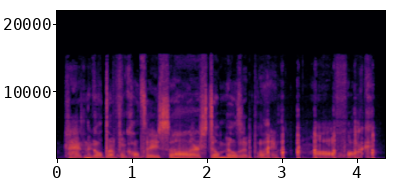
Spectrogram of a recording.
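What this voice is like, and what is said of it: Old man engineer voice, too much mouth. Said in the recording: “your engineer impersonation voice ... it's always old men ... Old white men with, like, too much mouth”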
